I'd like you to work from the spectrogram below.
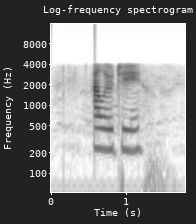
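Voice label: "allergy", USA, female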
